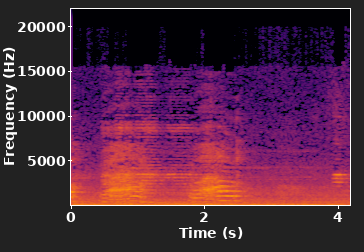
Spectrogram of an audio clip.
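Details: Domestic cat at home, during play and grooming, utters two drawn-out meows about a second apart, harmonic and slightly wavering, over a low steady background hum.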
